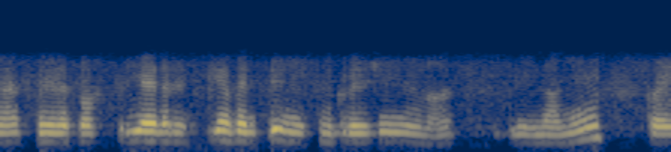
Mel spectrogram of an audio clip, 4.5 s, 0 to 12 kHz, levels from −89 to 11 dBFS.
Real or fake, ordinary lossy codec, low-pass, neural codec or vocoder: fake; Opus, 64 kbps; 10.8 kHz; codec, 24 kHz, 0.9 kbps, WavTokenizer, medium music audio release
